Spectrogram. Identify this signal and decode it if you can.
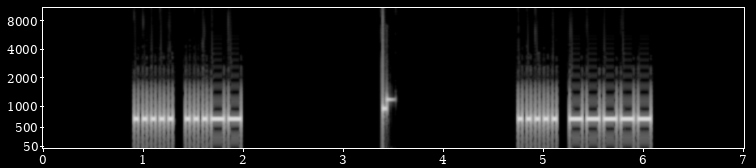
Morse code, heard as a keyed tone, about 28 wpm, 700 Hz. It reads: 53 50
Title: Numbers - 2-Digit 28wpm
